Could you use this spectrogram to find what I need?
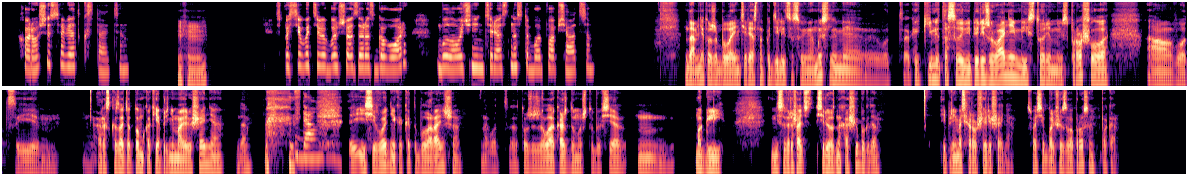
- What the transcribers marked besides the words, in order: lip smack; chuckle; tapping; tongue click
- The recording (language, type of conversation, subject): Russian, podcast, Как принимать решения, чтобы потом не жалеть?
